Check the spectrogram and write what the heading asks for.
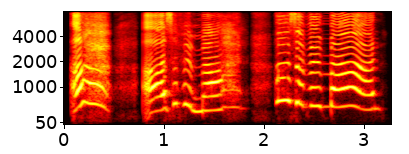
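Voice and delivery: high, whiny faked pain wail; fake crying. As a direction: ham up the hurt to fool him. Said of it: "fait semblant d'être blessée. Et j'ai pleuré".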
